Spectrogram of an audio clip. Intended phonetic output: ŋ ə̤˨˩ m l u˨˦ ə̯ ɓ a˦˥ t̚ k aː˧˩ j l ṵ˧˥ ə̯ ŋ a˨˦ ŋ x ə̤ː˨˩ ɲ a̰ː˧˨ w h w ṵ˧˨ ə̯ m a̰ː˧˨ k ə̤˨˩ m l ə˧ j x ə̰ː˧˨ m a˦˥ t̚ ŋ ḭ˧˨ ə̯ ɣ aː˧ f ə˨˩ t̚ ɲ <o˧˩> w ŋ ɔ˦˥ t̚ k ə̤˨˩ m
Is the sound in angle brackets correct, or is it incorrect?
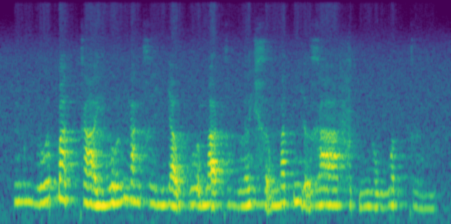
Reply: correct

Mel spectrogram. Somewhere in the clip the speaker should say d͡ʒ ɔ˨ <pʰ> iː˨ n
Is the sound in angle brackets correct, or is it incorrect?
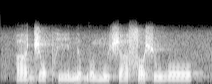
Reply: correct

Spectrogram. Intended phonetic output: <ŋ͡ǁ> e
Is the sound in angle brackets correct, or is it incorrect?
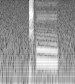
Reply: incorrect: ǁ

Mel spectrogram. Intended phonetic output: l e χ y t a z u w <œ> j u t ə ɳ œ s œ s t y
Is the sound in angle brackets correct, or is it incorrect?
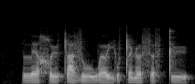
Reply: correct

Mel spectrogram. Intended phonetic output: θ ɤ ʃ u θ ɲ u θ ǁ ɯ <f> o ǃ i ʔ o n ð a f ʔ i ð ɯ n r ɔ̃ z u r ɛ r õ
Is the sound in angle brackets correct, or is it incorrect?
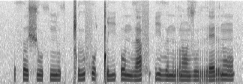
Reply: correct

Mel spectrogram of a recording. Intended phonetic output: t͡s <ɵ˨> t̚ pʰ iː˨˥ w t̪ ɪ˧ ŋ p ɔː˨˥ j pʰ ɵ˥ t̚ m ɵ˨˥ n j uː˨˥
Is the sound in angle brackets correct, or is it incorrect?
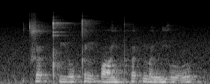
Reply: incorrect: ɵ˥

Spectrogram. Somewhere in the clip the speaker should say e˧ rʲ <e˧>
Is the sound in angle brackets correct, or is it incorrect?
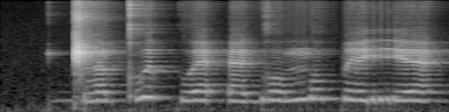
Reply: incorrect: ɛ˧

